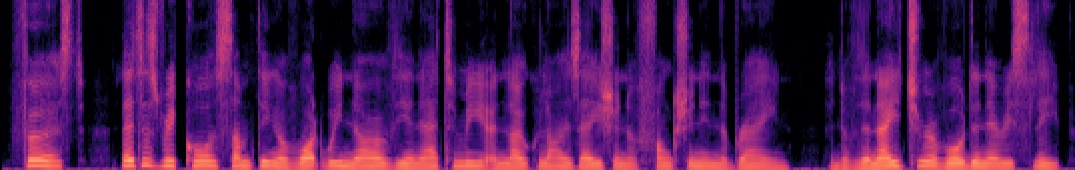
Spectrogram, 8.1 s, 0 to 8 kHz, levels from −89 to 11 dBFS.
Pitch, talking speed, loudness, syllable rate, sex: 200 Hz, 195 wpm, -19 LUFS, 5.7 syllables/s, female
